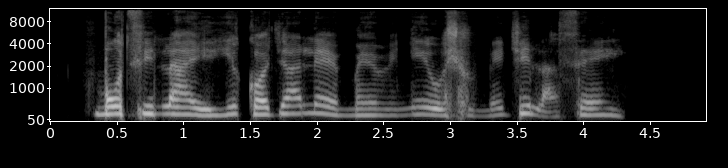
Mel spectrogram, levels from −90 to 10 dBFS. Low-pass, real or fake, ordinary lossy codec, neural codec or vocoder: none; fake; none; codec, 24 kHz, 3 kbps, HILCodec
